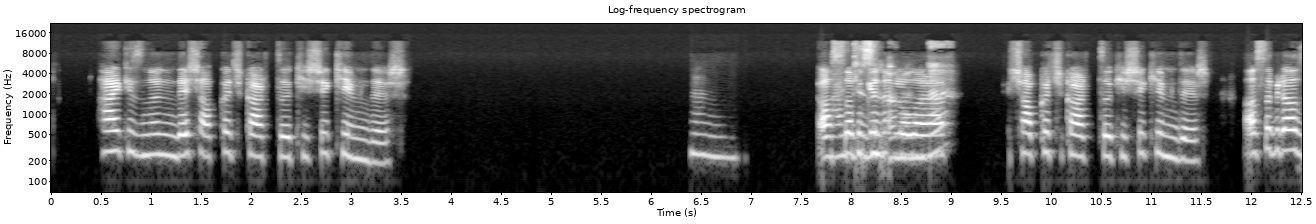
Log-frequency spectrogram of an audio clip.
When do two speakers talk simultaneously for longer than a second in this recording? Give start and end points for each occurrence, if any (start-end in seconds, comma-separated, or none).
7.8-9.0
